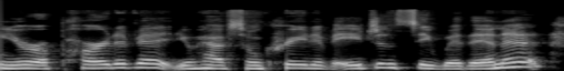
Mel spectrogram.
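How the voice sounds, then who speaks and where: Spoken at a very fast pace with an animated tone and ordinary pitch variation, the voice comes through over noticeable background noise. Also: woman. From Canada. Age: 60s. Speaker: astrologer. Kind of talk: interview.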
